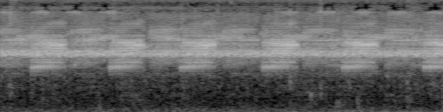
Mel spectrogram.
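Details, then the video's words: Early-rains frog chorus close to a house. Many frogs give harsh, pulsing croaks in quick alternating bursts, nearly continuous, over a high steady whine. "เสียง กบ เขียด ร้อง อยู่แคมบ้าน"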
